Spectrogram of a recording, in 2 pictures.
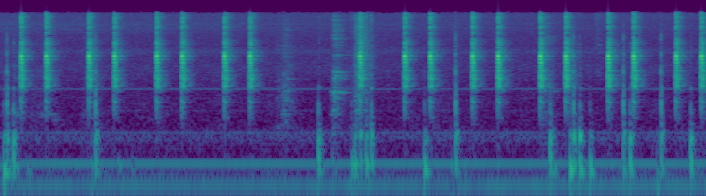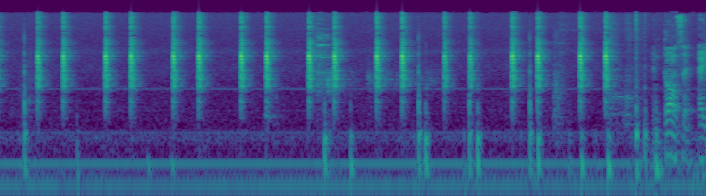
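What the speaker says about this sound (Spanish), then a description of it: "el kick y el snare suenan de esa forma" A sparse trap beat of kick and snare with sharp, regularly spaced hits over a steady low hum, playing alone at moderate volume.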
